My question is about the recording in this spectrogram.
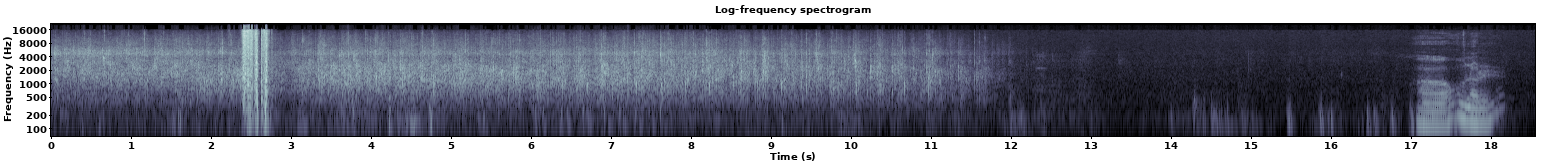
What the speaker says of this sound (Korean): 기다린 만큼 큰 박수로 모시겠습니다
